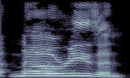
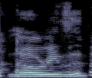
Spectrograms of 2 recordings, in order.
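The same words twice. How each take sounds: First: Higher, louder, slow NO reason; milk the innocent denial; hammed-up no reason. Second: Laughing it off lightly. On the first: Host repeats his denial after Jesus talk, hammed up and slow. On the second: Real, not acted. Host shrugs off the Jesus talk, laughing. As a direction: say it through a laugh.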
